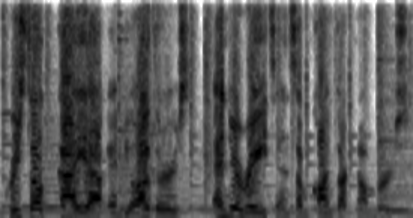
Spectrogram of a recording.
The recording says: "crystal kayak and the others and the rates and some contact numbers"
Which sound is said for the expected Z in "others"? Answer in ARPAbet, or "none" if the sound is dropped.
S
